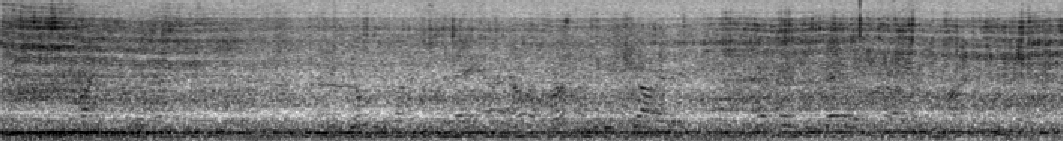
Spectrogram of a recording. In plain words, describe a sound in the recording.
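Race car engines roar steadily as cars speed around the track.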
